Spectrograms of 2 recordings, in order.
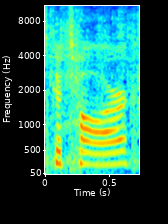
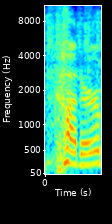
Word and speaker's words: Qatar: debate over the pronunciation whether it's Qatar or Cutter but talking with Boeing officials it is indeed cutter and I've always heard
